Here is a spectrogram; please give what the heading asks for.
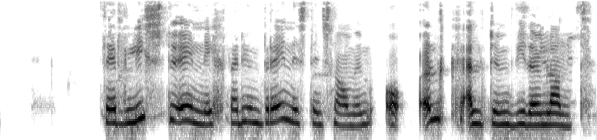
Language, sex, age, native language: Icelandic, male, 14, Icelandic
